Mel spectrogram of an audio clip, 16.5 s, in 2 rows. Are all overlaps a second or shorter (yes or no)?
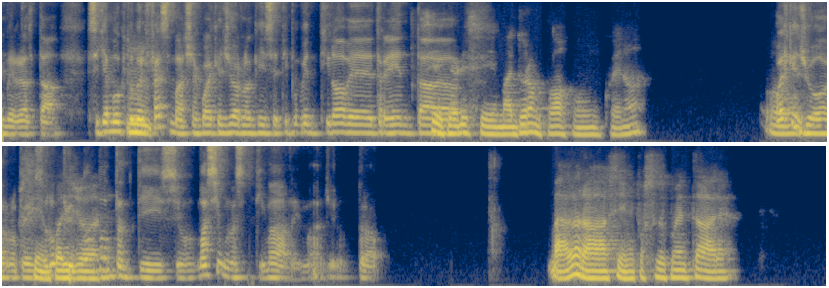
no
